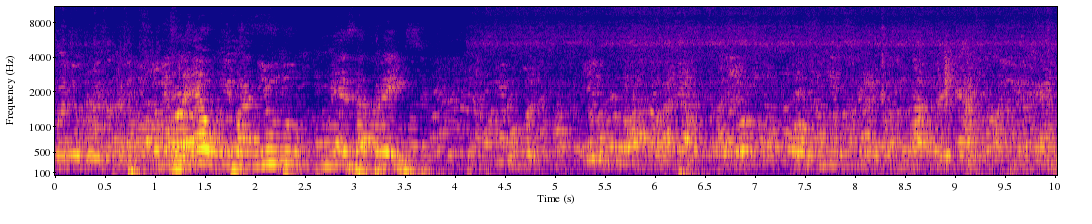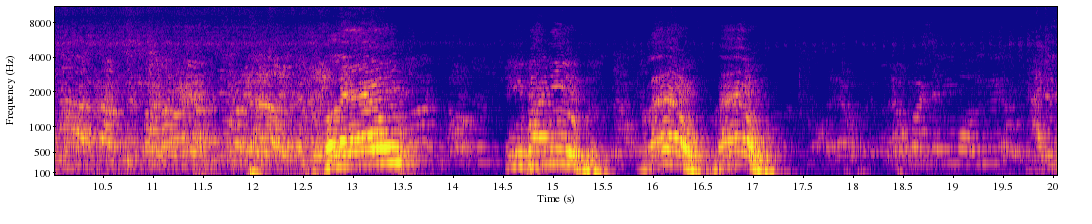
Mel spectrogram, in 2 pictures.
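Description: Men talk and shout over each other in a lively crowd nearby.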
